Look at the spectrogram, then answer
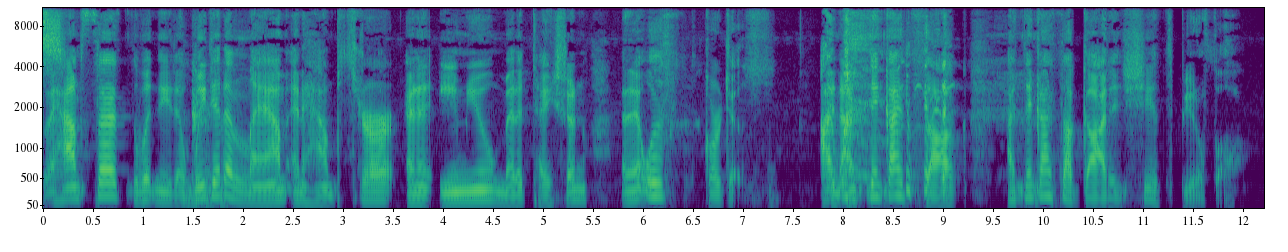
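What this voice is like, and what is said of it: Put-on character accent. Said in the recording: “This is my favorite accent of yours. ... it kind of hurts my face to do Therese, but I have to because of her lips.”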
